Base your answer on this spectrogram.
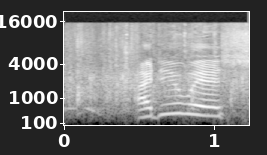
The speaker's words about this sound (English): Cheer my mom for sure. Yay for moms.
